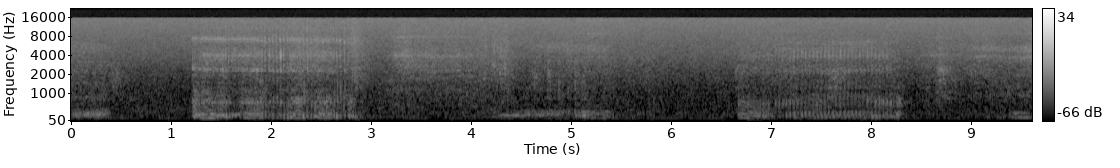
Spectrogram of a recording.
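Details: Two English bulldogs sleeping, Roxy and Priscilla, snoring together very loudly: loud, rasping snores in long, slow bursts with quieter breaths between.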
